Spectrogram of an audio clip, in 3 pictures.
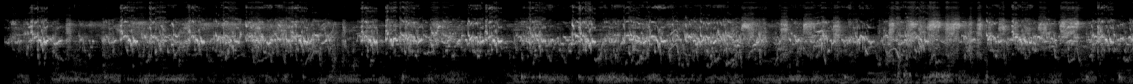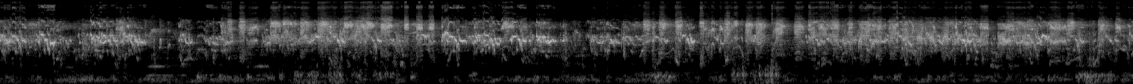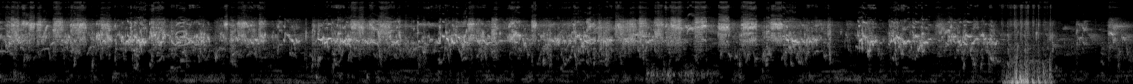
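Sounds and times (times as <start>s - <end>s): budgerigars chattering: 0.2s - 33.9s.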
